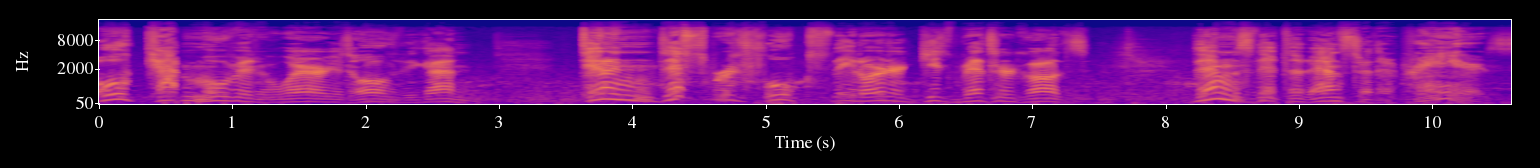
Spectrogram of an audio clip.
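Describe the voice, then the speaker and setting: A man does a put-on character voice, fairly high-pitched with very wide pitch swings, at a fairly slow pace over clear background noise. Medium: video game. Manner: rambling, wheezy and conspiratorial.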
